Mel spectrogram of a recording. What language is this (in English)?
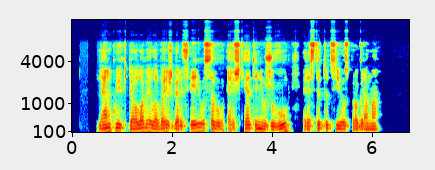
Lithuanian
